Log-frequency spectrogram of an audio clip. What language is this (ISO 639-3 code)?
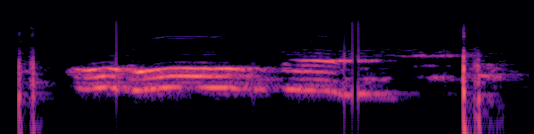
ben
